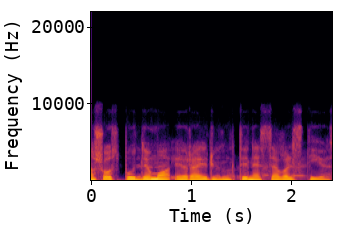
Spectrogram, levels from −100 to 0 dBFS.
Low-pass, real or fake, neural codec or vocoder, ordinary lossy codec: 7.2 kHz; real; none; Opus, 24 kbps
